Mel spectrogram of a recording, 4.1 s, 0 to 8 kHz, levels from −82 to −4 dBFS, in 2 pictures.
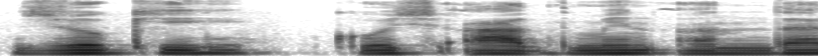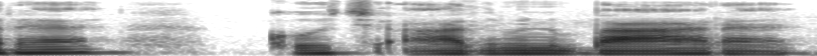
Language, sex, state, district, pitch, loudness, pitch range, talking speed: Hindi, male, Jharkhand, Garhwa, 105 Hz, -20 LUFS, 100-115 Hz, 145 wpm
